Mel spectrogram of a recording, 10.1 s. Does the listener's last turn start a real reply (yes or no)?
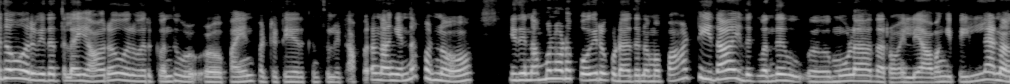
no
